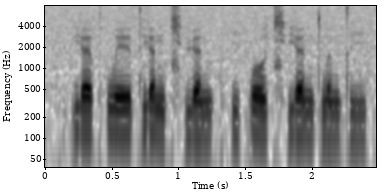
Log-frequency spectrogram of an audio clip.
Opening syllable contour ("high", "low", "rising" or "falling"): high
